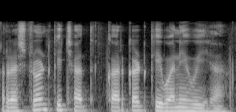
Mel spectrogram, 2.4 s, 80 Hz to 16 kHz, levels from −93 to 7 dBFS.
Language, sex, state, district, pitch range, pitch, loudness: Hindi, male, Jharkhand, Garhwa, 120-145 Hz, 125 Hz, -16 LUFS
